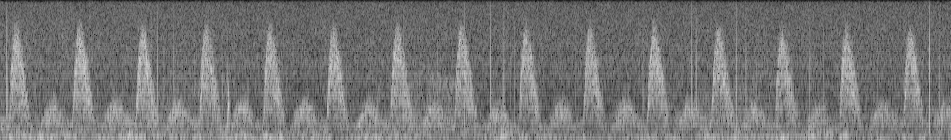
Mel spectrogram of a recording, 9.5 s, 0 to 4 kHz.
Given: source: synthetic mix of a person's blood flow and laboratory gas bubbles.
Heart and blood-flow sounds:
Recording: Doppler ultrasound of blood flow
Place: subclavian vein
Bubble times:
no bubbles
From the record:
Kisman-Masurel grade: 000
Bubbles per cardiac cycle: 0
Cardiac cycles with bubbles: 0%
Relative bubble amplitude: no bubbles discernible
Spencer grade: 0 (complete lack of bubble signals)

